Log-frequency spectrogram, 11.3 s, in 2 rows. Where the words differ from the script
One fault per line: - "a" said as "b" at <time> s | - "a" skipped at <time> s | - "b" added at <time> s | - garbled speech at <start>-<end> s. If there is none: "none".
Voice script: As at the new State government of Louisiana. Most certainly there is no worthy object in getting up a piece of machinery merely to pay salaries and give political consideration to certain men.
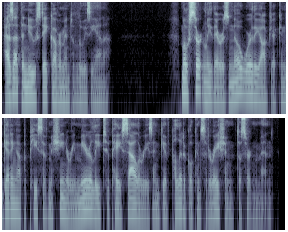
none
